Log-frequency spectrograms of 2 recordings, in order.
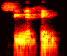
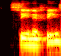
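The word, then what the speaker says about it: Cynefin: Aquí entra entonces la herramienta que se conoce como Cinefin. Por alguna razón ahí voy a ajustar el título. Cinefin se escribe C-Y-N-E-F-I-N. Cinefin, va con Y al inicio.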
